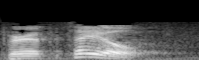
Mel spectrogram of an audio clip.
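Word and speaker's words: peripateo (περιπατέω): The word walk in the Bible is the word in the Greek peripateo. P-E-R-I-P-A-T-E-O is about the way we pronounce it.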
